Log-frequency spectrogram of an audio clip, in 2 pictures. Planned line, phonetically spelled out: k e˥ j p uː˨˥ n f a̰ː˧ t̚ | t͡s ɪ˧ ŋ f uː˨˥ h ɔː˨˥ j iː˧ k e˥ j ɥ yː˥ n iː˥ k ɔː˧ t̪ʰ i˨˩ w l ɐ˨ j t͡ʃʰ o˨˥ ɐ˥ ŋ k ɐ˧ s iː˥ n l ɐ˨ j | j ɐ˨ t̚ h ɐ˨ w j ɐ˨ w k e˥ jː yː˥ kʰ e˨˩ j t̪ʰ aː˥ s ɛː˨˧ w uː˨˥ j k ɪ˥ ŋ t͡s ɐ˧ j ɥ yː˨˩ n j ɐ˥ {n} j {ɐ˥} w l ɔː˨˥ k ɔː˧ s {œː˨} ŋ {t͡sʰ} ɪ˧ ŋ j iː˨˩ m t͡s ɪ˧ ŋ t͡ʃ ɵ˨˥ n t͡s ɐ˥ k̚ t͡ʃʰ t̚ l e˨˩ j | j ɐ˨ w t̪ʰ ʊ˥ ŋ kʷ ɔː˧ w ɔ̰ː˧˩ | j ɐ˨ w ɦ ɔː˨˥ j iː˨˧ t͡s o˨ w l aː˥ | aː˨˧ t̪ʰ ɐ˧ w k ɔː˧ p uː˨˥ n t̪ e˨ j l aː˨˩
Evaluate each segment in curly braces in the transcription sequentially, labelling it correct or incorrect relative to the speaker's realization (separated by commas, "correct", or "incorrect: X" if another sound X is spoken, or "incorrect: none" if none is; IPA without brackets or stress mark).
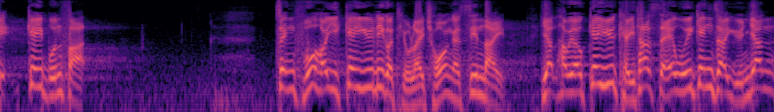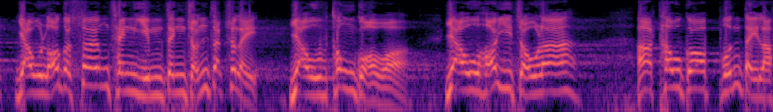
correct, incorrect: ɐ˨, incorrect: œː˥, correct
